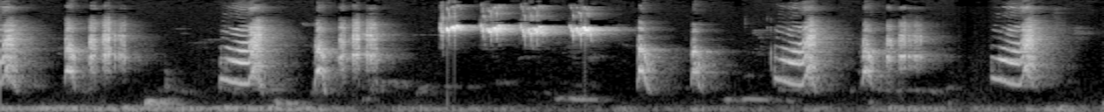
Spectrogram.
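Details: A young moulting long-tailed shrike, groomed as a future singing champion, delivers a 'sembur' phrase of scratchy falling chirps broken by a short run of piercing high whistles.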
